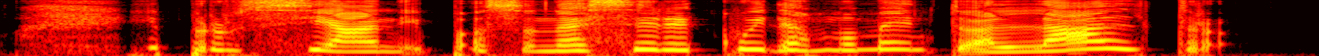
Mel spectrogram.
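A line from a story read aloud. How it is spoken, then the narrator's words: Sobbing outburst. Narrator (Italian): non buttò fuori altro che singhiozzi e da ultimo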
